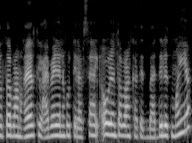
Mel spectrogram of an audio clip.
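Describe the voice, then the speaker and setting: A woman speaks with a fairly high pitch. The sound is dry and close, with no echo. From Egypt, Sharqia governorate. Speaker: home vlogger, mother. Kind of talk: voiceover narration of a daily-routine vlog. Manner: casual, chatty, with frequent self-corrections.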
